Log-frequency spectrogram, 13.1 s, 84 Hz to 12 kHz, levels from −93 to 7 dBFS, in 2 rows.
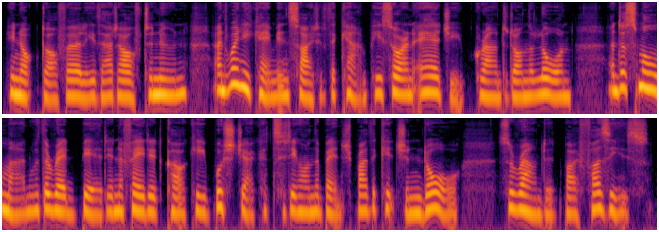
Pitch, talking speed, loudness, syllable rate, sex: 195 Hz, 220 wpm, -19 LUFS, 5.2 syllables/s, female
